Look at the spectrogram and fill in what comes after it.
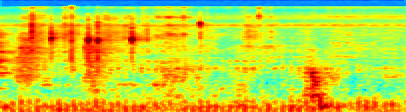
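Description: Cashew nuts frying in a pan of ghee and oil: a faint sizzle with scattered small pops and ticks, over a low steady hum.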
